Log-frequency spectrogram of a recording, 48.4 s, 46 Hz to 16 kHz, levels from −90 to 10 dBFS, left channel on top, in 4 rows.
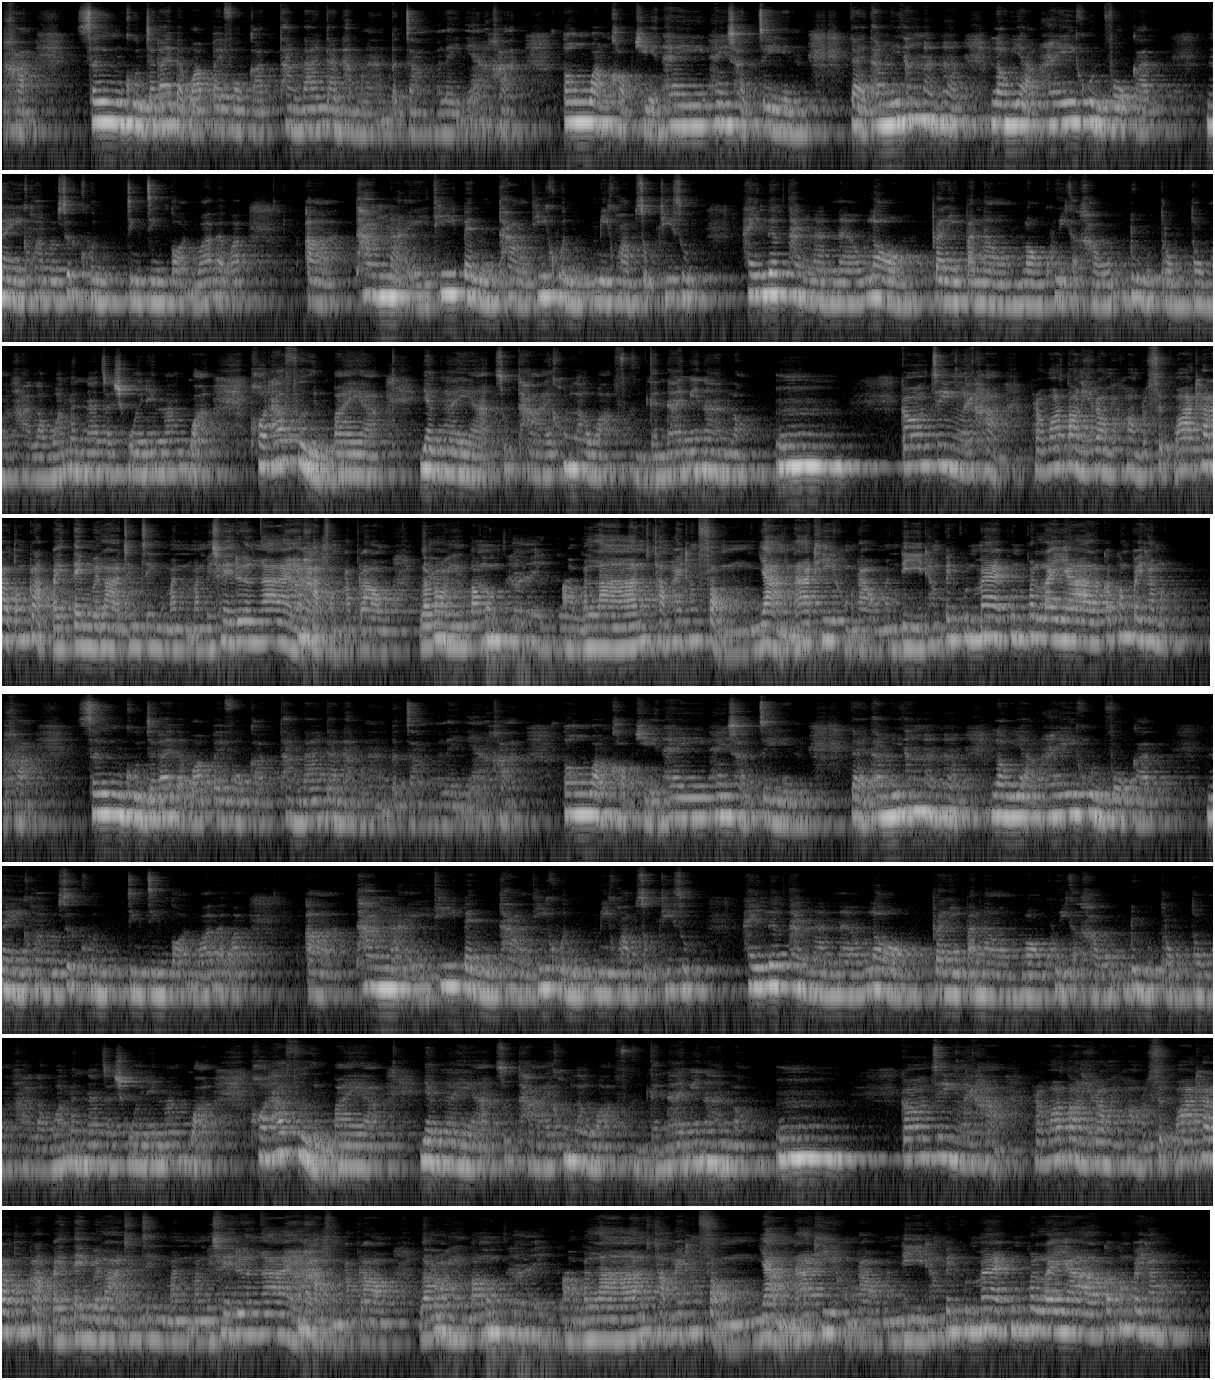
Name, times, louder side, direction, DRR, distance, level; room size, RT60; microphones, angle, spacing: voice 1, 0.0-11.5 11.8-14.8 15.1-31.7 31.9-32.6 33.0-33.1 39.1-39.5 40.5-42.2, left 2 dB, 80° left, 3 dB, 1.1 m, -30 dB
voice 2, 33.2-41.5 41.9-48.0, left 2 dB, 30° left, 2 dB, 0.6 m, -33 dB
8.7 x 3.0 x 5.9 m, 1.5 s
head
